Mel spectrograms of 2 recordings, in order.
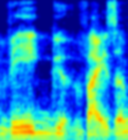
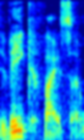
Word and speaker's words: Wegweiser: It's not Wegweiser with a G, it's Wegweiser with a K sound in the middle.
